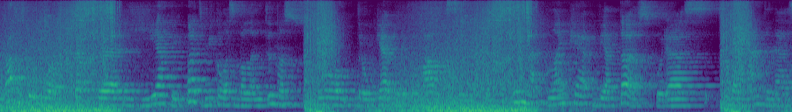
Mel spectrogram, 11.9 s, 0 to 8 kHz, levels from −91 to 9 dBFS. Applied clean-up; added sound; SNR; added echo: none; Boom; -4 dB; reverberation time 1.1 s.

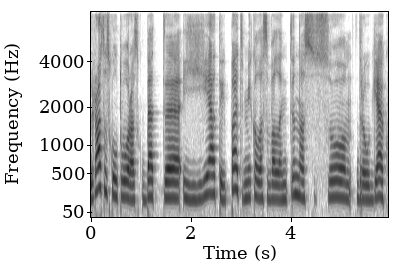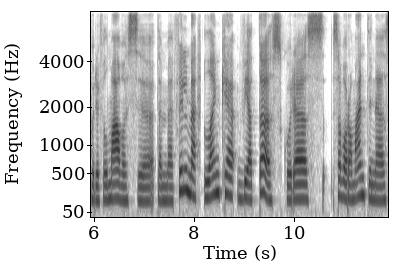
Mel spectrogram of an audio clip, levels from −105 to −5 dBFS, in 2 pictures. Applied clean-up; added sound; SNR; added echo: none; none; none; none.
